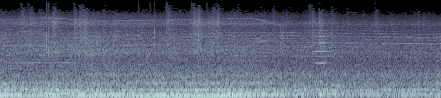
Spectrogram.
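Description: A bus engine rumbles steadily from inside while driving.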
